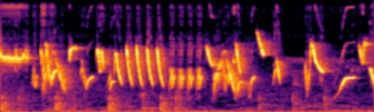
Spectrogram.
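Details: Sanger bird, in song meant to trigger another sanger bird into singing: a rapid series of high, clipped, down-slurred notes and chirps, with some sharp rising whistles near the end.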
